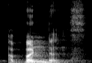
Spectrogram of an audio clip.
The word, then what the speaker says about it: abundance: Stress is ऑन the second syllable. So abundance, abundance. So you will realize that the first syllable is very weakly uttered, whereas bun या पार्टवर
